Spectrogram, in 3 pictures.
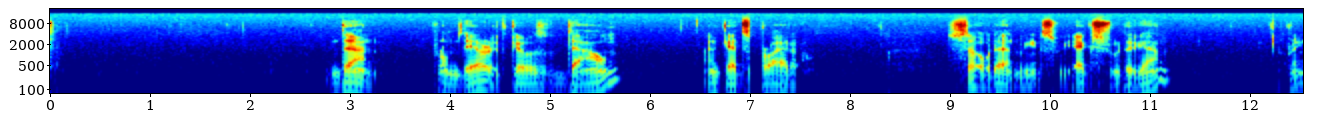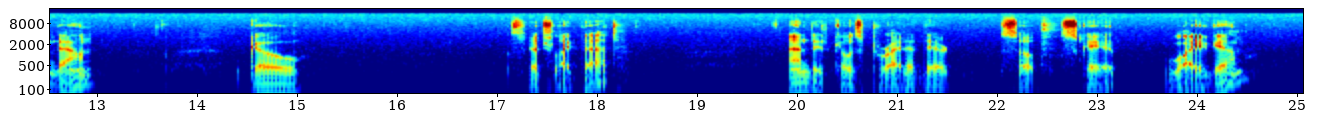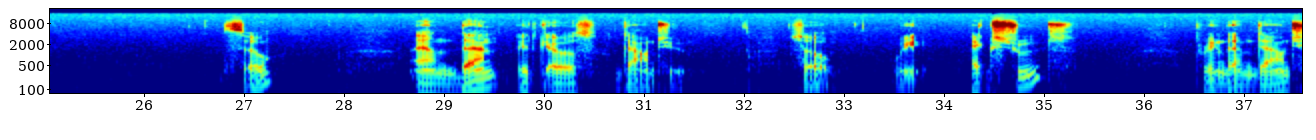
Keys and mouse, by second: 2.4-7.4 middle drag, 9.4-10.9 middle drag, 10.9 e, 12.7-13.7 drag, 15.6-18.1 drag, 19.7 middle click, 20.7 middle click, 23.0 s, 31.6 middle click, 32.7 middle click, 32.9-34.1 middle drag, 35.2 e, 36.3-37.5 drag.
